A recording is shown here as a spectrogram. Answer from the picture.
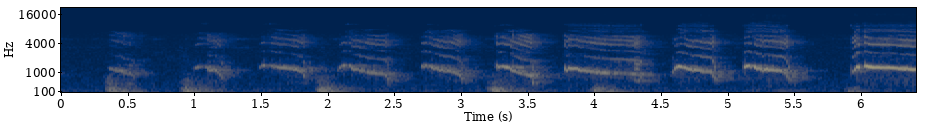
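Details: Shar Pei cross puppy up for adoption gives a steady run of high, tonal yelping barks. Each is short and bends down in pitch, about nine in six seconds, spaced under a second apart, in a quiet setting.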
